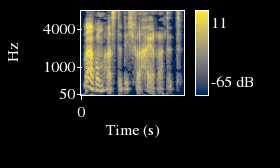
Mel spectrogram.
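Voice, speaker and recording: A woman's voice: fairly high pitch, wildly swooping pitch, moderate pace, gravelly, sharp tone, breathy edge, heavily acted. Scrooge, a woman voicing a grumpy old miser. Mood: scornful. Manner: curt, scornful grumbling.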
